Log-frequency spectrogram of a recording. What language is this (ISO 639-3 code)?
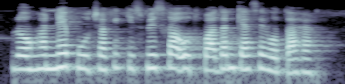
hin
